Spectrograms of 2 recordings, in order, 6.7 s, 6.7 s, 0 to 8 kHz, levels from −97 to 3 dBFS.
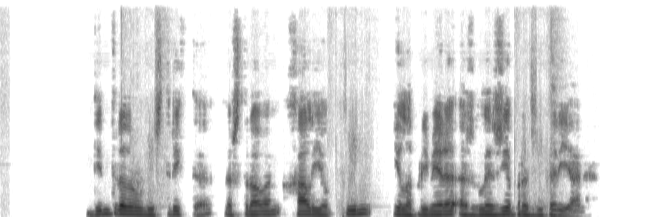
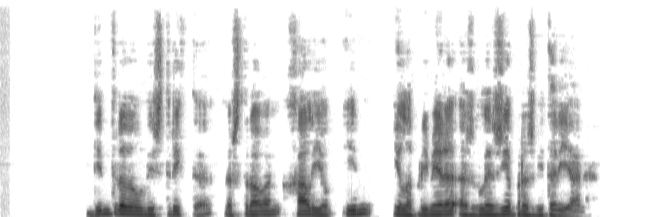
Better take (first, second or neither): second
